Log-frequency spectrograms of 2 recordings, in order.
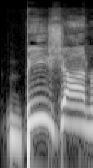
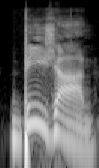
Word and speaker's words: Bijan: Bijan Robinson, the star running back of the Atlanta Falcons, joined NFL Network this weekend to bring some attention to a pressing matter regarding Bijan Robinson.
